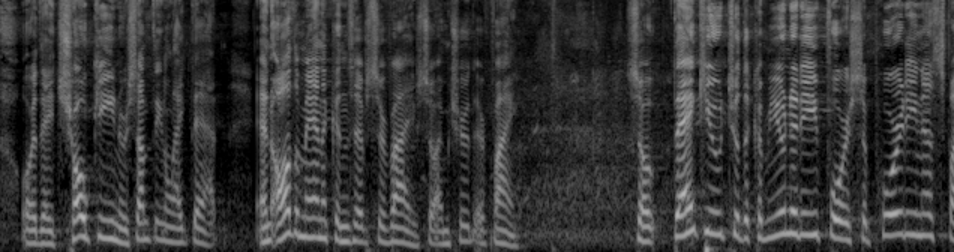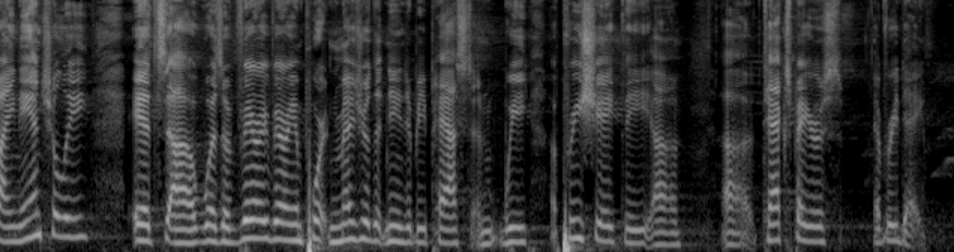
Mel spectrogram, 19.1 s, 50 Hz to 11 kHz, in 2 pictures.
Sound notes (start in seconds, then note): 5.2 audience laughing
